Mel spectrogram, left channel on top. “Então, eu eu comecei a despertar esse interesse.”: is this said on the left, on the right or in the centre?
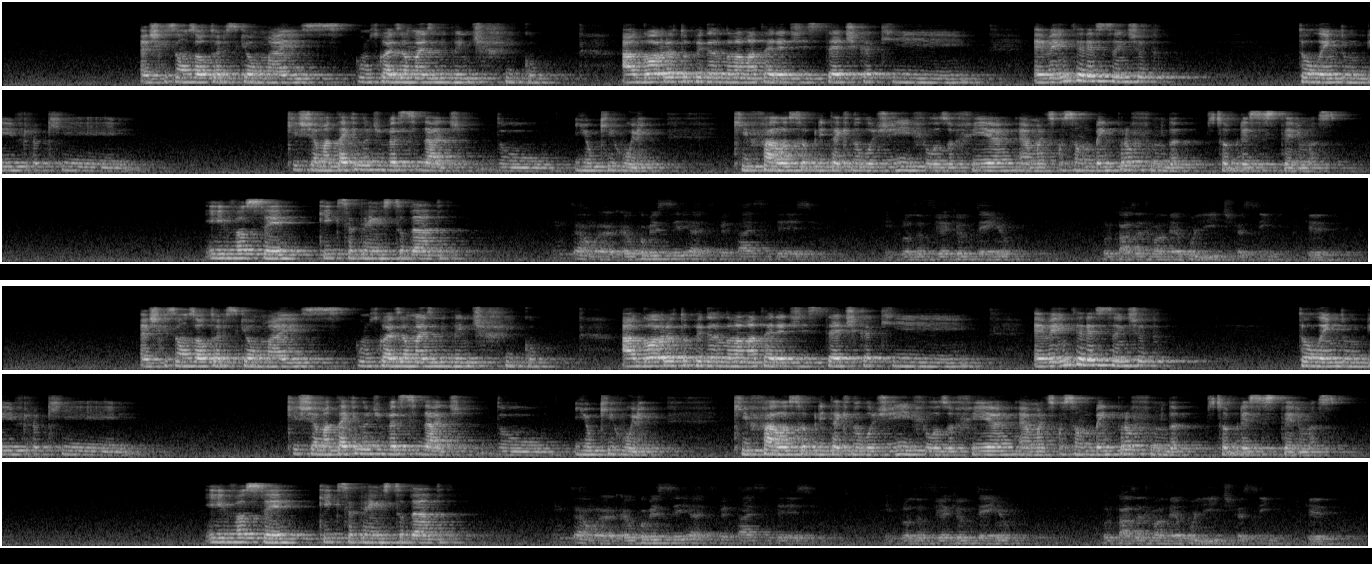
Left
